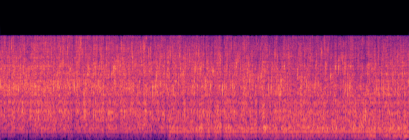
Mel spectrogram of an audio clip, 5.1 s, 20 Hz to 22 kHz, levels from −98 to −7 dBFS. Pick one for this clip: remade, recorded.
recorded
